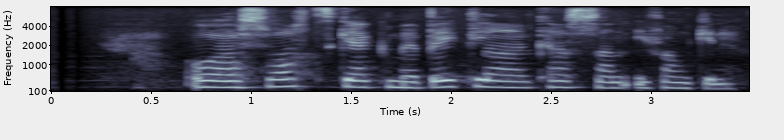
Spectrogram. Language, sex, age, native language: Icelandic, female, 13, Icelandic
